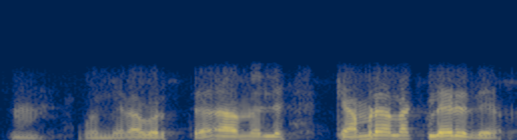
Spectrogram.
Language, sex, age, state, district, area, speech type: Kannada, male, 18-30, Karnataka, Gadag, rural, conversation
